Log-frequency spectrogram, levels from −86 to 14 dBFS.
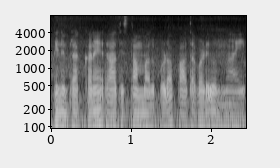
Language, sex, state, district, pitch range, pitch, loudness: Telugu, male, Telangana, Mahabubabad, 80-90 Hz, 85 Hz, -20 LUFS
